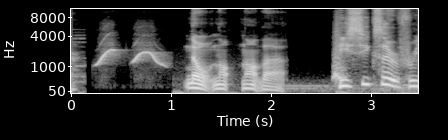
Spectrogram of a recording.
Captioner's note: whistle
